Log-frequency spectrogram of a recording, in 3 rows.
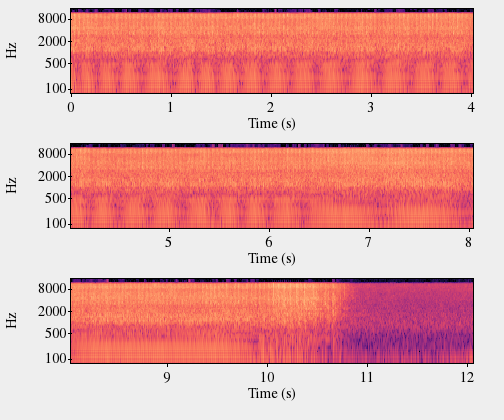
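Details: Old Murray Dynamark 22 mower, 3.75hp Briggs & Stratton, restarted after cleanup following seven years stored: firm, even beat at steady speed about ten seconds, then clean shutoff; normal running.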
